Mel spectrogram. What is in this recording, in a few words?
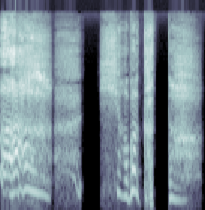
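Voice win barely, Japanese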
